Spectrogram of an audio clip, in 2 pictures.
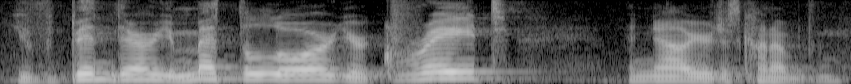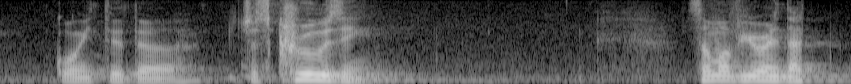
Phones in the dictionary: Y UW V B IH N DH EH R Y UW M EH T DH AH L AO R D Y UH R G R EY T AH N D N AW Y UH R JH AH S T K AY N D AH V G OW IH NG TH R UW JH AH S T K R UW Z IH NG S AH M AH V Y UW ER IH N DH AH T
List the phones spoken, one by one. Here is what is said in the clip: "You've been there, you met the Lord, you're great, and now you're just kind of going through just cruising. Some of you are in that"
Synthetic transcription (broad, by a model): Y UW V B IH N DH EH R Y UW M EH T DH AH L AO R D Y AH R G R EY T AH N N AW Y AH R JH AH S K AY N D AH V G OW IH NG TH R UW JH AH S K R UW Z IH NG S AH M AH V Y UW ER IH N DH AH T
